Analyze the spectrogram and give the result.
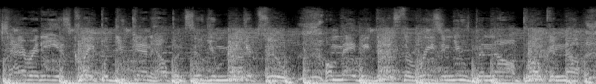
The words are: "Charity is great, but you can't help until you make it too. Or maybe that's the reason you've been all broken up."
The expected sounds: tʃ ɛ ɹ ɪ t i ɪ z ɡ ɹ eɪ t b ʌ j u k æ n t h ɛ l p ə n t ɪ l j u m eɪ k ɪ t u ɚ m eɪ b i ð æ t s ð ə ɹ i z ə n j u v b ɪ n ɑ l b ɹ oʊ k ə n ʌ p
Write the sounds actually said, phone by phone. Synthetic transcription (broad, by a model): tʃ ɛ ɹ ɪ t i ɪ z ɡ ɹ eɪ t b ʌ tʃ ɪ k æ n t h ɛ l p ə n t ɪ l j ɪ m eɪ k ɪ t u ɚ m eɪ b i ð æ t s ð ə ɹ i z ə n j u v b ɪ n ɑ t b ɹ oʊ k ə n ʌ p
